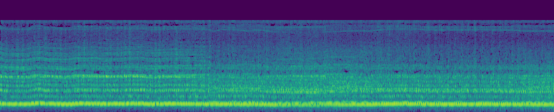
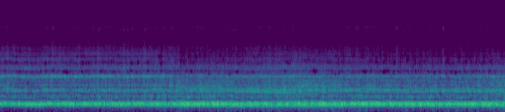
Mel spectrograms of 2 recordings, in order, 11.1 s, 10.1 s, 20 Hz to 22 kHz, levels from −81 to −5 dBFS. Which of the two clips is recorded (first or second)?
first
